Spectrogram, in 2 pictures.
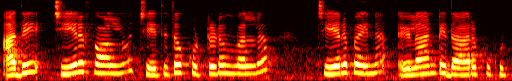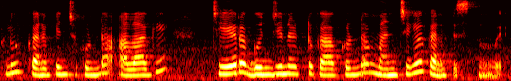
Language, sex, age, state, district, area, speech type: Telugu, female, 18-30, Andhra Pradesh, Vizianagaram, rural, spontaneous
